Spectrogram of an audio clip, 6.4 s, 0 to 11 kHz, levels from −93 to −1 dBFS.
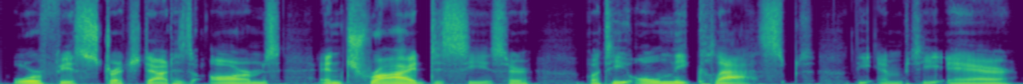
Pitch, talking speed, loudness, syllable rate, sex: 115 Hz, 160 wpm, -20 LUFS, 4.3 syllables/s, male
